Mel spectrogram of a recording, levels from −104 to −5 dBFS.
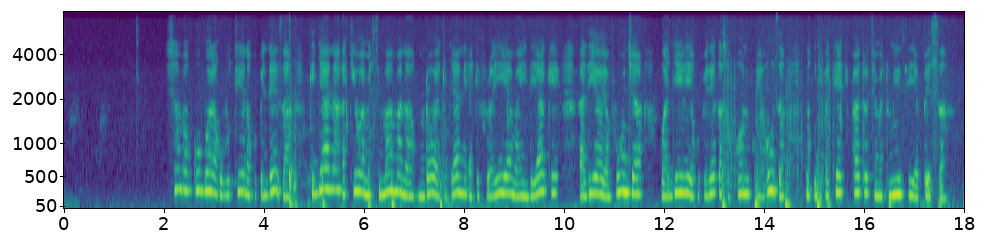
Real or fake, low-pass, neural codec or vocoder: real; 7.2 kHz; none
